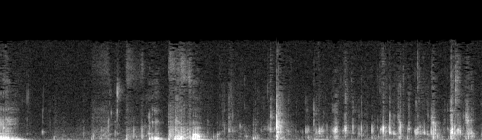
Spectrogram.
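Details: Boss, a French Bulldog, eating indoors for an ASMR mukbang: irregular wet crunches and smacking clicks, with a short low murmur at the start and busier, denser chewing toward the end.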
